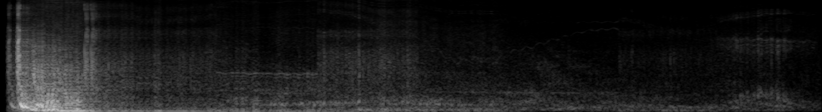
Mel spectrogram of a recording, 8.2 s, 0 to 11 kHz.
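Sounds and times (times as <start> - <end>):
digital UFO futuristic vehicle accelerating: 0.1 - 3.6.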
